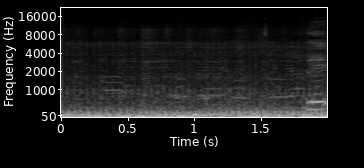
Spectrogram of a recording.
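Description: Steady low rumble of road traffic with motorbikes passing close by, and faint voices in the background.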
